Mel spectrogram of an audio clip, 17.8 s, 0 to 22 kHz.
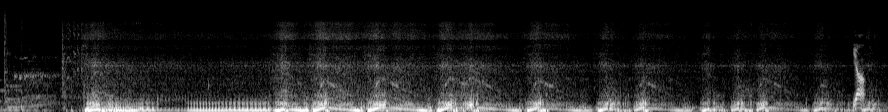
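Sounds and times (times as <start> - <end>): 
Porsche 911 Turbo S engine starting and revving: 1.3 - 17.7
speech: 17.1 - 17.6.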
